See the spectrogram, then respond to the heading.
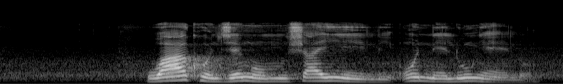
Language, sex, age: Zulu, male, 19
